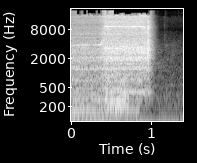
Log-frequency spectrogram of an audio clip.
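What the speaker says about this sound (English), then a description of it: "So we're just drilling these in the sides." Power drill driving screws into the sides of a fridge cabinet, a brief loud whirring burst that rises in pitch and then cuts off abruptly, close by with no speech.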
